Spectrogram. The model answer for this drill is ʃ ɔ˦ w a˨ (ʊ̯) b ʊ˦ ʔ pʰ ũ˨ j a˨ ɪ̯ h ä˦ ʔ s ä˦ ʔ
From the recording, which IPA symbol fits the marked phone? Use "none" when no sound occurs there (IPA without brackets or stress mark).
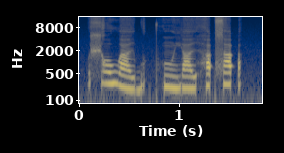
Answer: ɪ̯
